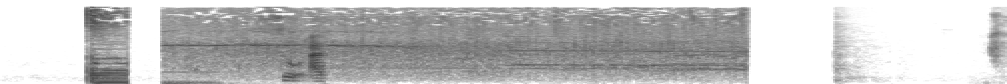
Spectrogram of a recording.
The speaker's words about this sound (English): I had to give you a round of applause for that because, yeah, my audience loved your comment because I think you just hit the nail right on the head.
